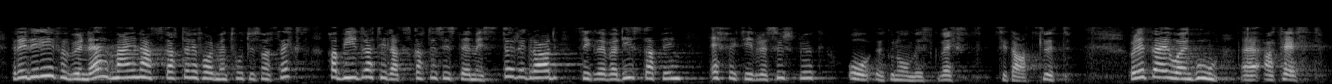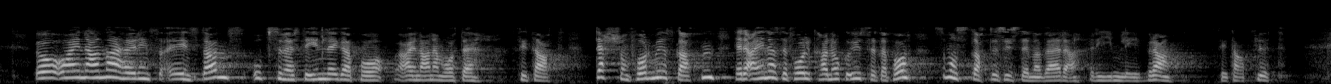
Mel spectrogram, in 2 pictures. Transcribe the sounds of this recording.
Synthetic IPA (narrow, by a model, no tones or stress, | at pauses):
ɾɛɪd̪əɾiːfɔɾbʉnd̪əmæɪnəɾɑt̪skɑt̪ːəɾɛfɔɾmənt̪ʰuːt̪ʰʉːsn̩ɔsɛks | hɑbiːd̪ɾɑːt̪ʰɪlɑt̪skɑt̪ːəsʏst̪eːməɪst̪œɾəɡɾɑːd̪sɪkɾəʋæɖiːskɑːpɪŋɛfəkt̪ʰiːʋɾɛsʉʂbɾʉːkʔɔʔœkʊnuːmɪskʋɛkst̪ | sɪt̪ʰɑːt̪slʉt̪ː | ɔd̪ɛt̪ːəæɾjʊæɪnɡuːɑt̪ʰɛst̪ | ɔæɪnɑnːɑnɦœʏnɪŋsɪnst̪ɑnsʊpsʉmeːɾt̪əɪnlɛɡːɑpʰɔæɪnɑːnːɑnmoːt̪ə | sɪt̪ʰɑːt̪ | d̪̥æʂɔmfɔɾmjəskɑt̪ːn̩æɖɛæɪnɑst̪əfɔlkhɑɾnɔkːɔʉːt̪sɛt̪ːɑpʰɔsɔmɔskɑt̪ːəsʏst̪eːməʋæːɾɑɾiːmlɪbɾɑː | sɪt̪ʰɑːt̪slʉt̪ː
